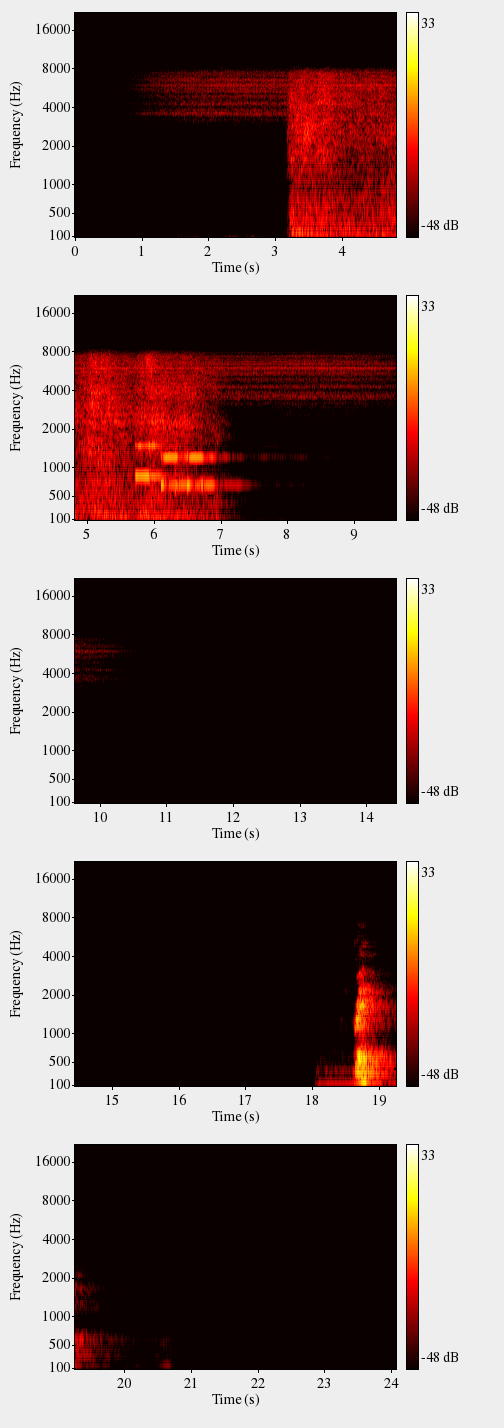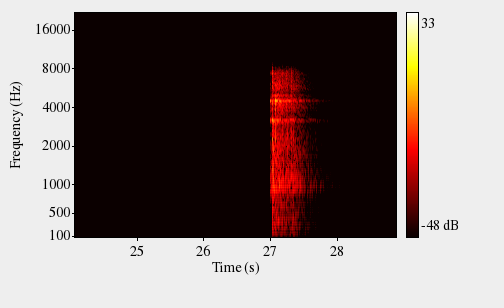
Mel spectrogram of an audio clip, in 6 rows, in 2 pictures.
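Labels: From 0.5 to 10.9 seconds, a quiet insect sound fades in and fades out. Over it, at 3.2 seconds, tearing is audible. Meanwhile, at 5.7 seconds, you can hear a telephone. After that, at 18.6 seconds, someone says "Right." Finally, at 27.0 seconds, a coin drops.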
